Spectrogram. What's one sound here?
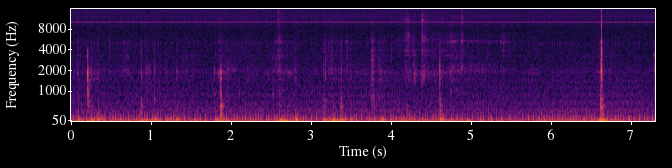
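A bicycle frame clatters and knocks over bumps.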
